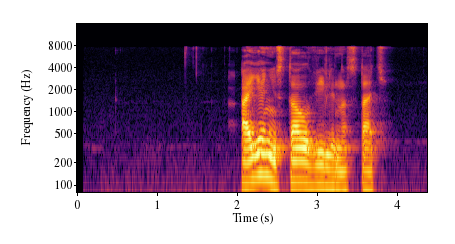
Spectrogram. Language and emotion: Russian, neutral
